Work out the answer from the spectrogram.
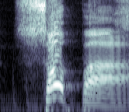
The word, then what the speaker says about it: SOPA: So the idea is that it's pronounced Sopa. Sopa. There you go. Right, it's got a Some little enthusiasm into it. Right, it's got a little punch.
